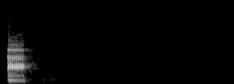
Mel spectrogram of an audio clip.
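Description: A short voiced sound from the presenter, about a third of a second long, right at the start.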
